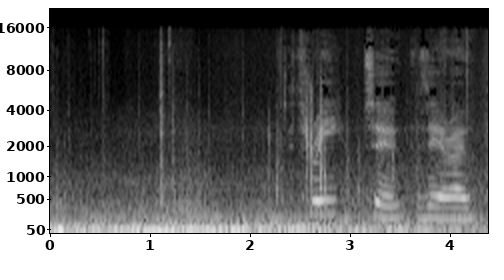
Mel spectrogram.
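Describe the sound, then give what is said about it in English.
A car drives onto the M25 motorway with a steady, heavy low rumble of engine and road noise, a few sharp clicks early on, and voices talking over it in the second half. “Hello, we're just getting on the M25.”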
